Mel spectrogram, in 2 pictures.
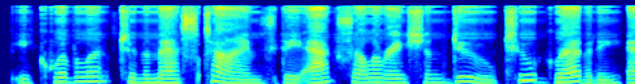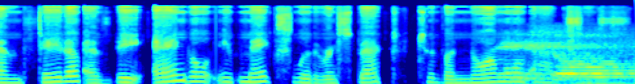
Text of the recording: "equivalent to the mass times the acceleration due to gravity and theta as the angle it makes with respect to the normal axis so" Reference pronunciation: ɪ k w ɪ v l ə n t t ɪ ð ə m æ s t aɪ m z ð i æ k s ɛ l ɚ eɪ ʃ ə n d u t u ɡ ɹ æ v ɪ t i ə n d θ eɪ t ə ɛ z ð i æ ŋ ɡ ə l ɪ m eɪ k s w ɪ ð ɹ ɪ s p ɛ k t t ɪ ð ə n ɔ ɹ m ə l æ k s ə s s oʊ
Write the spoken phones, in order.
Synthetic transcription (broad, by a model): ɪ k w ɪ v l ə n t t ɪ ð ə m æ s t aɪ m z ð i æ k s ɛ l ɚ eɪ ʃ ə n d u t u ɡ ɹ æ v ɪ t i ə n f eɪ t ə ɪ z ð i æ ŋ ɡ l ɪ m eɪ k s w ɪ ð ɹ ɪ s p ɛ k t t ɪ ð ə n ɔ ɹ m l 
